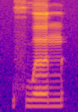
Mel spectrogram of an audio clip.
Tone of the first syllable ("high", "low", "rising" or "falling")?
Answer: high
